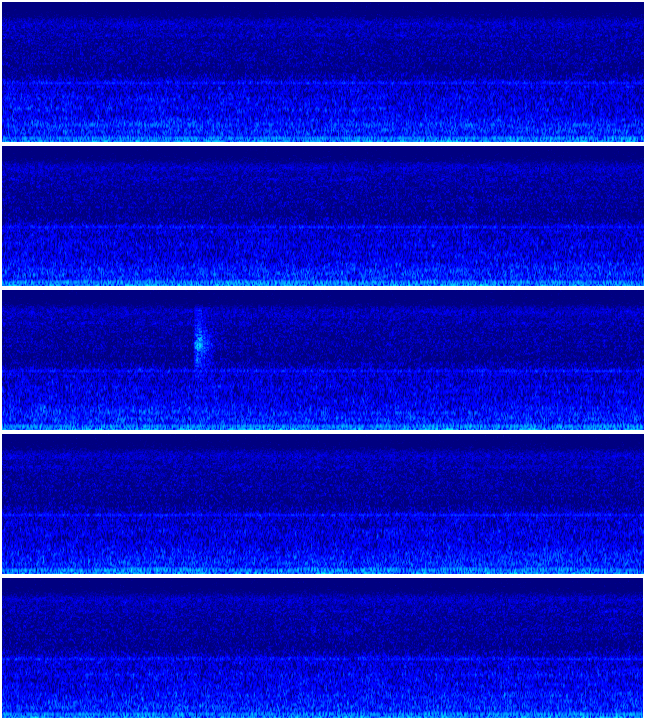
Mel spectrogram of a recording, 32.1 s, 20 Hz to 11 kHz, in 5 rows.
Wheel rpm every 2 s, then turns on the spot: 0, 0, 0, 0, 0, 0, 0, 0, 0, 0, 0, 0, 0, 0, 0, 0.
none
